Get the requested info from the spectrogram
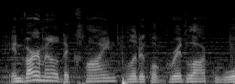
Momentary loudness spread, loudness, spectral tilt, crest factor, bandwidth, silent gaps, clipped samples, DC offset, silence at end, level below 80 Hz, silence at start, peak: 6 LU; -28 LUFS; -7 dB/octave; 16 dB; 15 kHz; none; under 0.1%; under 0.1%; 0 s; -40 dBFS; 0 s; -12 dBFS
